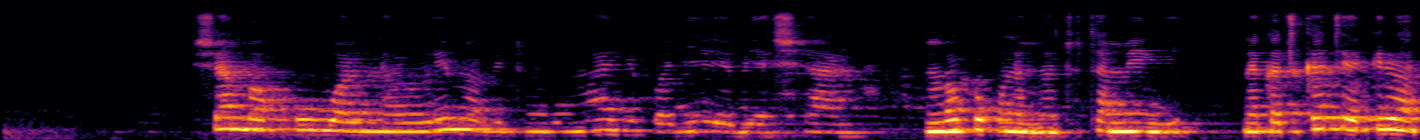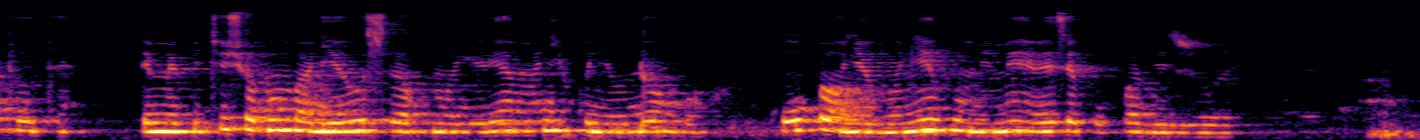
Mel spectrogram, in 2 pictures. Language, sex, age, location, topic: Swahili, female, 18-24, Dar es Salaam, agriculture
